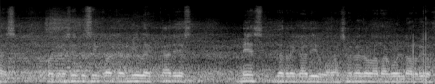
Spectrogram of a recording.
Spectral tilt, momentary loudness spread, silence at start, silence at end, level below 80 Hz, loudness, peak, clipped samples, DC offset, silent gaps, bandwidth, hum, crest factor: -7 dB/octave; 5 LU; 0 s; 0 s; -42 dBFS; -17 LUFS; -6 dBFS; under 0.1%; under 0.1%; none; 16 kHz; none; 10 dB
